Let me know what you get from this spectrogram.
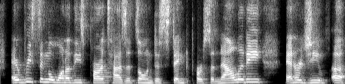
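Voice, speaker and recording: A plain, everyday voice, a woman with an American accent at a moderate pace, medium in pitch with ordinary pitch variation, over a quiet background. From New York. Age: 40s. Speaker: therapist and author. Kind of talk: casual interview.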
